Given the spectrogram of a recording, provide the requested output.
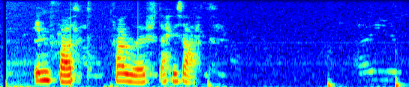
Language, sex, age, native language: Icelandic, female, 10, Icelandic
